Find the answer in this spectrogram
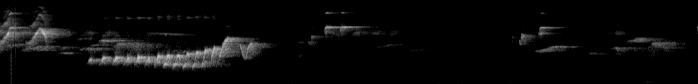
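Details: Lure song of a white-rumped shama, meant to prompt shamas to sing: bright high notes open into a rising, stepped whistled run. Scattered short high whistles follow after pauses.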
